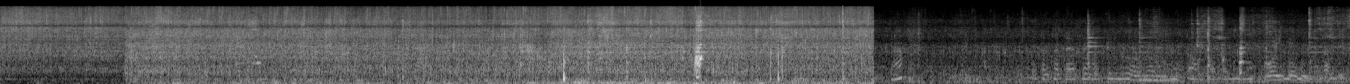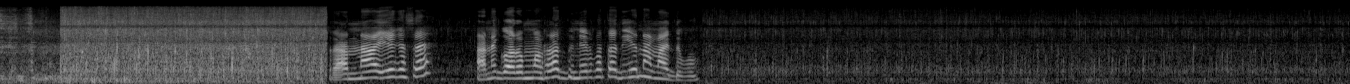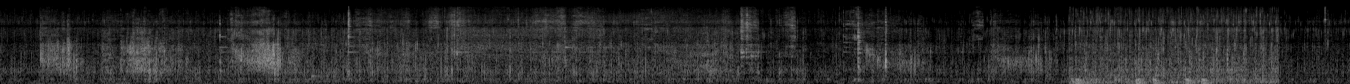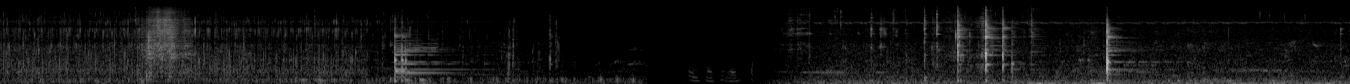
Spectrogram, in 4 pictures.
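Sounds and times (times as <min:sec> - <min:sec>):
curry sizzling in a pan: 0:00.0 - 0:46.0
spoon scraping while stirring: 0:27.4 - 0:37.4
spoon clinking on steel bowl: 0:49.2 - 0:51.0.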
